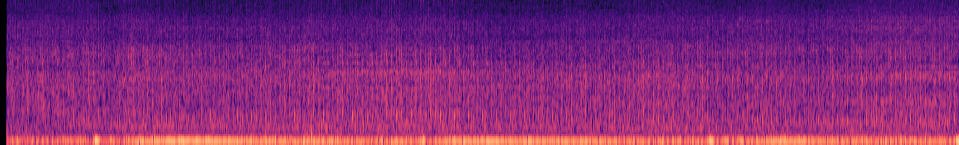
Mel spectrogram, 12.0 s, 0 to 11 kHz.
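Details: 2006 Nissan 350Z VQ35DE rev-up engine, manual, 60K km, oil level OK, with MREV2 plenum, Stillen headers, side exhaust and oil cooler: deep idle with irregular knock a few beats per second, source unknown.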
